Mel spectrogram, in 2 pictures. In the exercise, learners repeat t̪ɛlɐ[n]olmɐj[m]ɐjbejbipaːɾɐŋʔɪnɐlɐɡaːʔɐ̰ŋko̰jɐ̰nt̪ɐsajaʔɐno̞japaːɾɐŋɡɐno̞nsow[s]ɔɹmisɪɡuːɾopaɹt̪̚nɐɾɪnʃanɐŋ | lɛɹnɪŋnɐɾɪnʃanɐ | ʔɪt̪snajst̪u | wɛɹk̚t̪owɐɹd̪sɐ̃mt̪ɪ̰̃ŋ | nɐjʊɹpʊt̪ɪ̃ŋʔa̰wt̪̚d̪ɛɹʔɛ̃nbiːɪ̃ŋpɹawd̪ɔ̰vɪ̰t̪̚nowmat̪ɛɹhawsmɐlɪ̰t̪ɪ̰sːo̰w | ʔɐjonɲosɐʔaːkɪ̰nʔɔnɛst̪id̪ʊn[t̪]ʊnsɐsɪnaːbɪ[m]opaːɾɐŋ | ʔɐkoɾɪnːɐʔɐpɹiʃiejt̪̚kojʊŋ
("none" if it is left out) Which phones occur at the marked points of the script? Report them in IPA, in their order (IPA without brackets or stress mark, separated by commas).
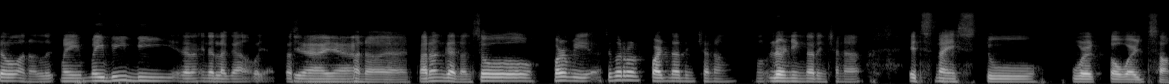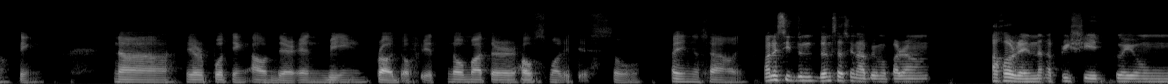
n, m, f, d̪, m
